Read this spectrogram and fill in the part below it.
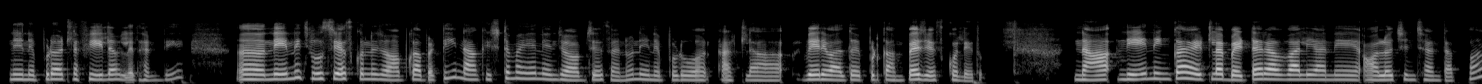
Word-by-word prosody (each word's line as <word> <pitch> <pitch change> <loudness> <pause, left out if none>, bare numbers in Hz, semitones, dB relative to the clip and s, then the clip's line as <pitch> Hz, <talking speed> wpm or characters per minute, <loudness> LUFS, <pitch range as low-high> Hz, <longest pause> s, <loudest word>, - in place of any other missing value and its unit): నేనేప్పుడూ 230 +1 -2
అట్ల 240 0 -4
ఫీల్ 225 -1 +2
అవ్వలేదండి. 210 0 -7 0.7
ఆహ్, 230 -1 +5
నేనే 250 +6 +4
చూస్ 260 0 -2
చేసుకున్న 245 -1 0
జాబ్ 200 -1 -2
కాబట్టి, 225 +6 -2 0.2
నాకిష్టమయ్యే 265 +4 -3
నేను 225 -1 -4
జాబ్ 195 -1 0
చేసాను. 210 -1 -6
నేనేప్పుడూ 205 -2 -6 0.4
అట్లా, 195 0 -7 0.5
వేరే 225 0 +6
వాళ్ళతో 205 +1 -1
ఎప్పుడు 215 +1 -7
కంపేర్ 215 +4 +4
జేసుకోలేదు. 200 -5 -5 1.0
నా 205 - +5 0.4
నేనింకా 250 +3 +3 0.2
ఎట్లా 245 +1 +5
బెటర్ 230 +4 +5
అవ్వాలి 225 0 +2
అనే 215 0 -6 0.3
ఆలోచించాను 210 -1 -4
తప్ప 175 +8 -21
225 Hz, 115 wpm, -23 LUFS, 205-240 Hz, 1.0 s, వేరే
